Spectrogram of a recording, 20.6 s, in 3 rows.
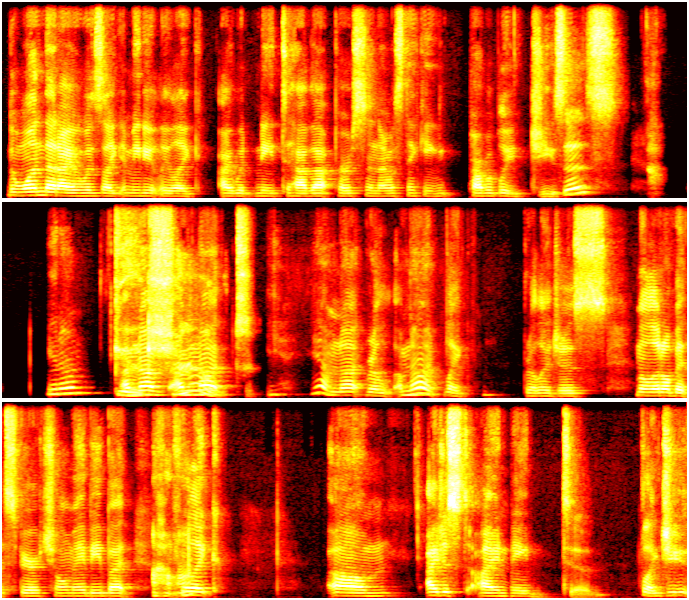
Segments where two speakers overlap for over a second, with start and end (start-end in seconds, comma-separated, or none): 8.0-9.2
